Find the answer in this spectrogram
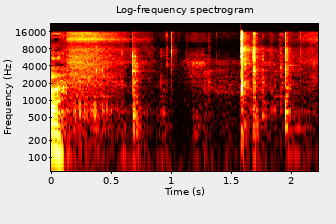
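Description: Nylon cable tie clicking through its ratchet as it is pulled tight, then sharp clicks about one and a half seconds in as the tail is cut with side cutters.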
